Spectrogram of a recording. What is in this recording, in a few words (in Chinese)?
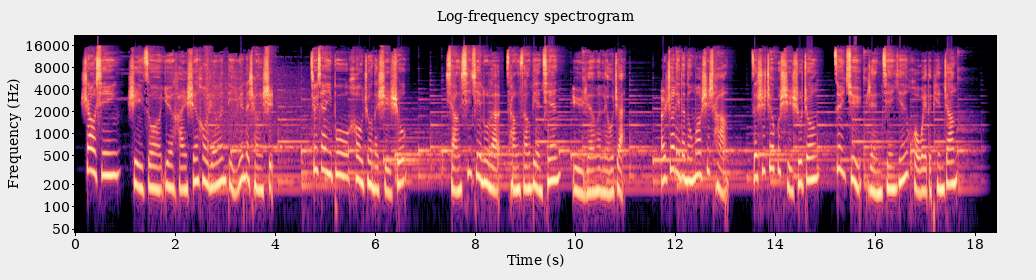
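女, 文旅, 青春活力; 绍兴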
